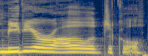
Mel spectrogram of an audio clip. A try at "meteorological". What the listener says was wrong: You still can't say it. Meteorological. You're forgetting the logical. Meteorological.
